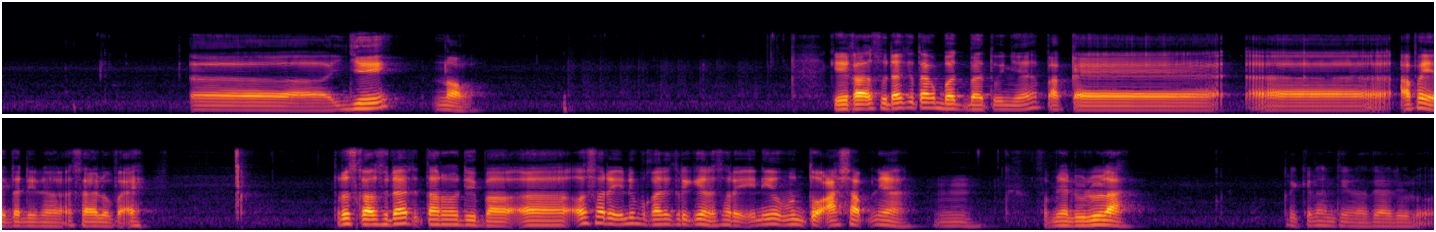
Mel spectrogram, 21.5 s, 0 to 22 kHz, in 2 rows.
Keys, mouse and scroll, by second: 0.0 middle click, 0.3 scroll down 2, 0.4 middle click, 1.0 shift+middle click, 1.9 scroll down 2, 2.1 middle click, 2.4 scroll up 2, 2.6 middle click, 2.9 shift+a, 4.4 shift+a, 7.2 KP_7, 7.7 s, 8.6 g, 9.3 middle click, 9.6 scroll up 2, 10.0 g, 11.4-11.8 scroll down 14, 11.8-12.4 scroll up 2, 12.4 g, 14.0-14.6 scroll up 11, 14.6 shift+middle click, 14.8 scroll down 3, 15.0 middle click, 15.4 KP_7, 17.0 s, 17.6 middle click, 18.0-18.5 scroll down 3, 18.2 middle click, 19.3 click.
